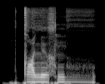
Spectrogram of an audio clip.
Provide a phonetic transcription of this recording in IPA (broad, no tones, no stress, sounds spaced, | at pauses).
tˤ ɛ lʲ ɤ x n ṳ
